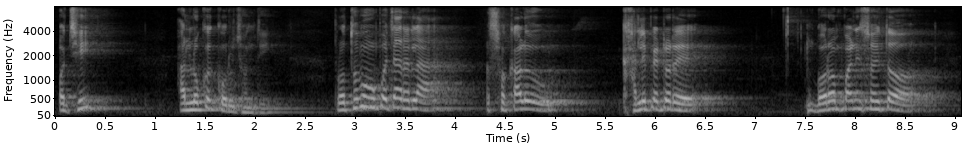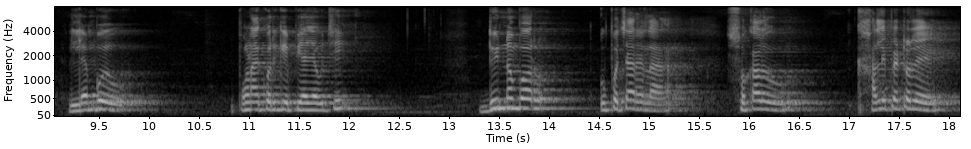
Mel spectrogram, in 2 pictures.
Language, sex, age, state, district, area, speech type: Odia, male, 30-45, Odisha, Boudh, rural, spontaneous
